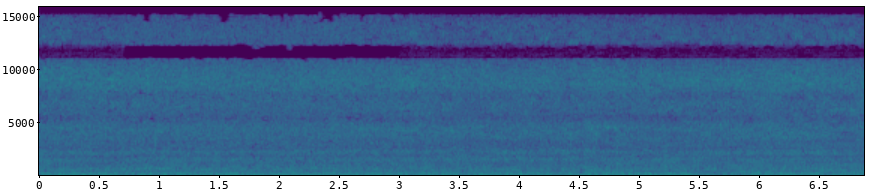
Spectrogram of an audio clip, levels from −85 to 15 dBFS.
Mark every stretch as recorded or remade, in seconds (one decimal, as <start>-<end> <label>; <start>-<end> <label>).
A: 0.0-0.7 remade; 0.7-3.0 recorded; 3.0-6.9 remade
